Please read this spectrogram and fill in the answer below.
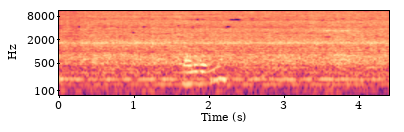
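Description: Air conditioner running during refrigerant charging: a steady hum and fan-like whoosh that holds even throughout.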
